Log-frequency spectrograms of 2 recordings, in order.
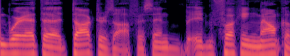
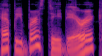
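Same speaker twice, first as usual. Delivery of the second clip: small, little, very polite well-mannered voice; 4 semitones higher than usual. Retelling how a boy greets the bullies: Cole's little polite voice. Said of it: "breaks my heart with his little voice".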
